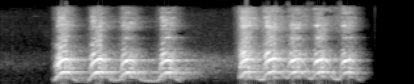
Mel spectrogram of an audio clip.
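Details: Dog barking in two quick bursts, each a run of about four or five sharp, evenly spaced barks, separated by a short pause; clean recording with no other sounds.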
